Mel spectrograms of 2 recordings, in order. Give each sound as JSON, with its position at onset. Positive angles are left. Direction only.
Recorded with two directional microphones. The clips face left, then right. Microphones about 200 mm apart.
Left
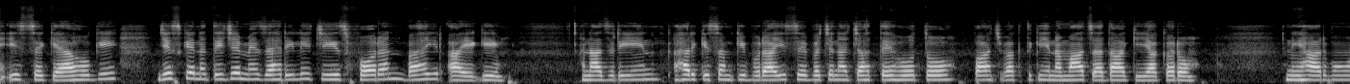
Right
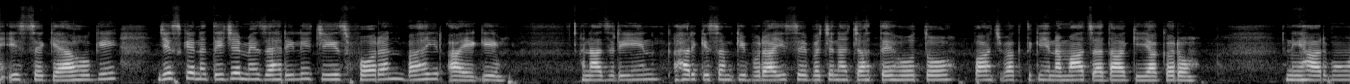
{"t": 0.0, "sound": "speech", "side_deg": 50}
